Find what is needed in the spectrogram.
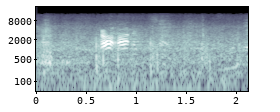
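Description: Outdoor ambience: steady background hiss with faint distant voices, and a quick run of three or four short high chirps a little over half a second in.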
